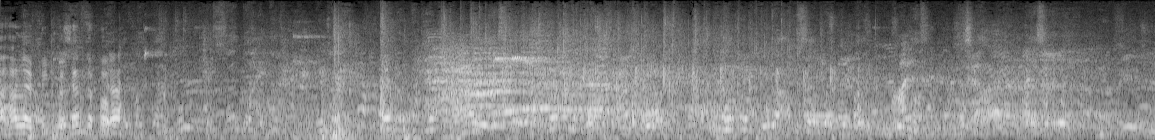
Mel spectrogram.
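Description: A ball thuds as it is kicked on a wooden floor.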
